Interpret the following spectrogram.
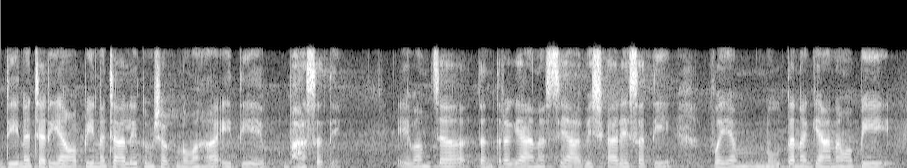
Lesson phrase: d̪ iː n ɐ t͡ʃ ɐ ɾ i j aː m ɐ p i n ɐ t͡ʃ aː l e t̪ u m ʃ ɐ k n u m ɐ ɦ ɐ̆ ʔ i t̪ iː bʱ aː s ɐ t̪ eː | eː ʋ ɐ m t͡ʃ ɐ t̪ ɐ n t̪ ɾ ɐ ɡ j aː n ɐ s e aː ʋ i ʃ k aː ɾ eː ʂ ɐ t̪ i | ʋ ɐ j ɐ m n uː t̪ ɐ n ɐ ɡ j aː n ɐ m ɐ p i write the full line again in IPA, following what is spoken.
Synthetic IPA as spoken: d̪ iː n ɐ t͡ʃ ɐ ɾ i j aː m ɐ p i n ɐ t͡ʃ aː l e t̪ u m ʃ ɐ k n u m ɐ ɦ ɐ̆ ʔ i t̪ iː bʱ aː s ɐ t̪ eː | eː ʋ ɐ m t͡ʃ ɐ t̪ ɐ n t̪ ɾ ɐ ɡ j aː n ɐ s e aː ʋ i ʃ k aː ɾ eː s ɐ t̪ i | ʋ ɐ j ɐ m n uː t̪ ɐ n ɐ ɡ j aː n ɐ m ɐ p i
